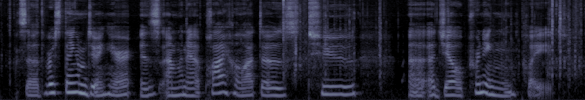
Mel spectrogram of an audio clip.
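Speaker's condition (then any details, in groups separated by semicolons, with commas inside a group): No condition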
